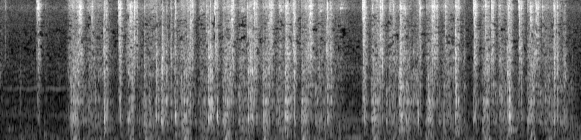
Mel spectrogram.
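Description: A Yamaha Mio scooter engine is kick-started and catches, running in a loud, uneven putter with rapid clattering pulses, close by.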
